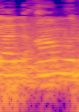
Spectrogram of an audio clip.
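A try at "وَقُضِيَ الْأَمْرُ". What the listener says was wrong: امر را پر پیش نہیں پڑیں گی نا، آپ نے وقت جو کیا ہے.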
